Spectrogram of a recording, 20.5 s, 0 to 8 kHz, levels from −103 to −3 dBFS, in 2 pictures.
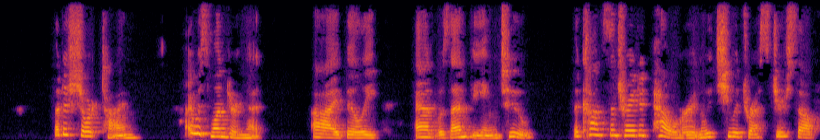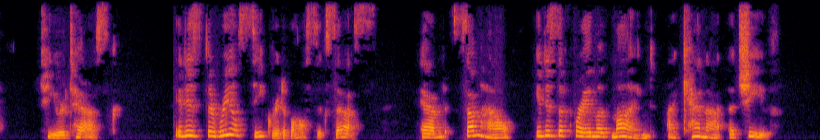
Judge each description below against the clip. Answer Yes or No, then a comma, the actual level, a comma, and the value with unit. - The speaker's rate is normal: No, slow, 130 wpm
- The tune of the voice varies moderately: No, wide, 8.1 semitones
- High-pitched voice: Yes, high, 210 Hz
